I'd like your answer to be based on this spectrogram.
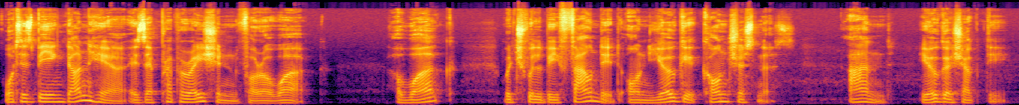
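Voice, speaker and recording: A man reading spiritual writings as scripted narration, in a measured, formal and deliberate manner. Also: lowish voice, a bit bright.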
